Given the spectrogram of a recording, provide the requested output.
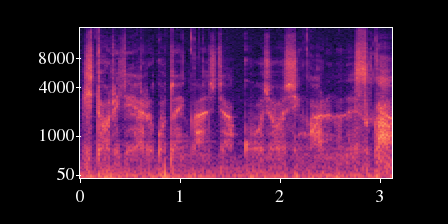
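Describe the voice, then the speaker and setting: Whispering and soft-spoken at a moderate pace, the voice sounds dry with no echo over noticeable background noise. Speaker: video creator. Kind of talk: calm reflective talk going through a personality list. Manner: soft close-mic whisper. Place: home room. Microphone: studio mic.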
